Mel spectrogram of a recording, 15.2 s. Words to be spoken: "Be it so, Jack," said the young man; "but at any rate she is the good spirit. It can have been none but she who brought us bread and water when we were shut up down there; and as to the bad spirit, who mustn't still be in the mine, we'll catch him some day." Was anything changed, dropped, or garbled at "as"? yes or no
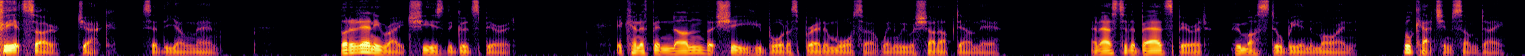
no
